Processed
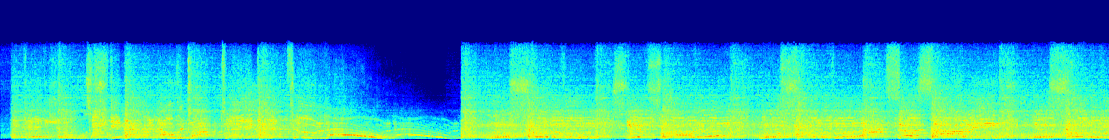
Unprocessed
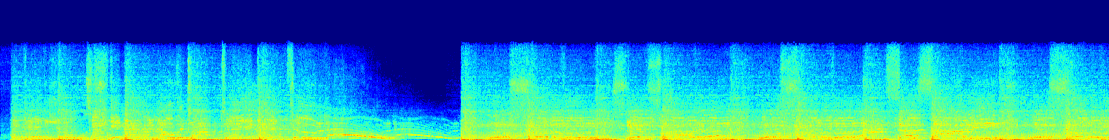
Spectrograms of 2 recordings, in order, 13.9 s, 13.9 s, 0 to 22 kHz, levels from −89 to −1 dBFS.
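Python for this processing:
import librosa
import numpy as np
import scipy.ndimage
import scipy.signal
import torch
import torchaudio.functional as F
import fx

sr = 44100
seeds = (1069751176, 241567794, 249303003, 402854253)

y = scipy.signal.sosfilt(scipy.signal.butter(4, 520.0, 'highpass', fs=sr, output='sos'), x)
y = y * librosa.db_to_amplitude(3.0)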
